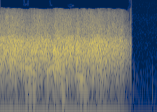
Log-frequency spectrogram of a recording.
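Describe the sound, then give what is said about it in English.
A loud burst of crowd applause, dense and steady, with some voices mixed in, lasting over a second before cutting off abruptly into silence. “Now the applause is going to work.”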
